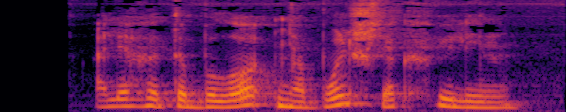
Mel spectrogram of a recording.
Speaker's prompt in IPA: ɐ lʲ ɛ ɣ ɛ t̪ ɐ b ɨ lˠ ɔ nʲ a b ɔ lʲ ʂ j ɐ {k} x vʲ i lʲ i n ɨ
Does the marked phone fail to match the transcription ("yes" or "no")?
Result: no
